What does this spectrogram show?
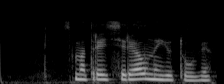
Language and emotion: Russian, neutral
